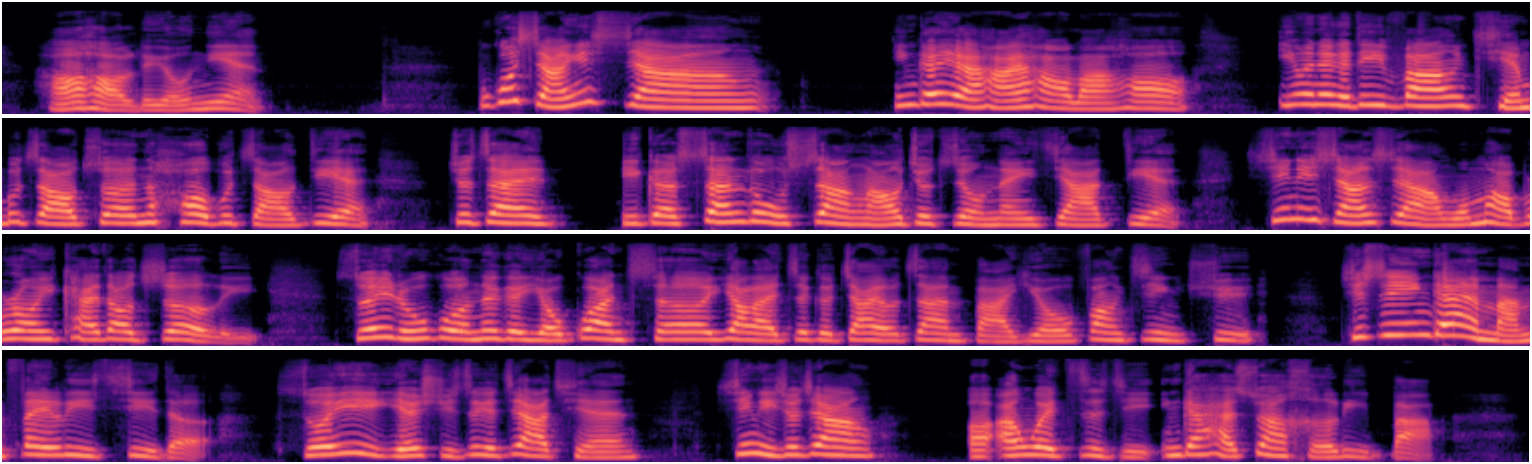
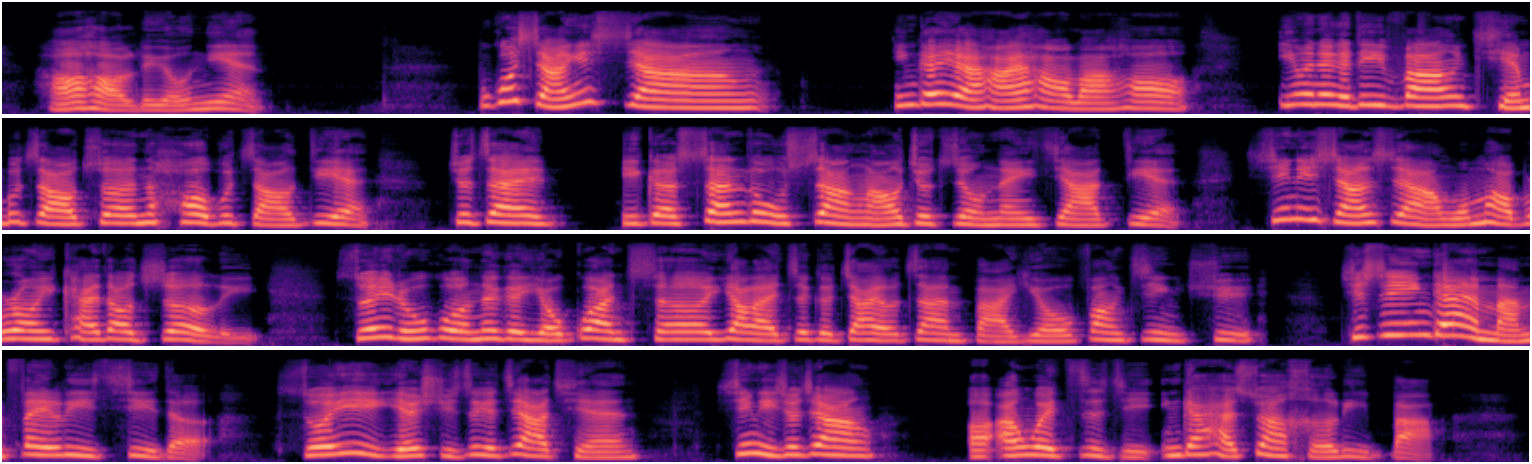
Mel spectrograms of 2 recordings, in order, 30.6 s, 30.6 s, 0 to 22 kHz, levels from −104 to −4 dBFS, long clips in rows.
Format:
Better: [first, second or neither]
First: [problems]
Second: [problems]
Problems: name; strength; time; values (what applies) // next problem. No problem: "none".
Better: neither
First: none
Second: none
